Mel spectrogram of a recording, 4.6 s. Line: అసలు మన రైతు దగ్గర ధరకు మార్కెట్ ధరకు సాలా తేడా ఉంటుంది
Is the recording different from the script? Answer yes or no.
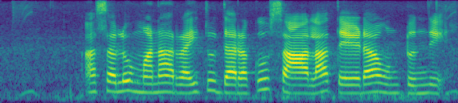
yes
